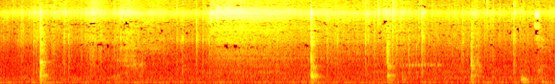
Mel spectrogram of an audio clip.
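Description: Food sizzles steadily in oil in a covered pan on the stove, with a constant hiss and occasional sharper crackles and spatters, close and moderately loud with no talking.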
